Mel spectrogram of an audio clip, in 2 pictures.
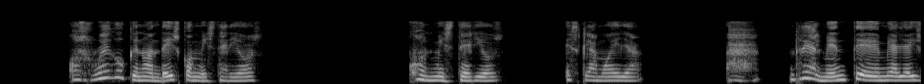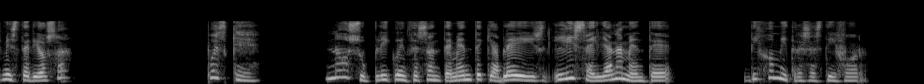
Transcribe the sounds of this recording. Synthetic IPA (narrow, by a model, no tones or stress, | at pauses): o̞srwe̞ɣ̞oke̞no̞ãnd̪e̞jsko̞nmist̪e̞ɾjos | kʰo̞nmist̪e̞ɾjo̞s | esklamo̞e̞ʎa | a | re̞almẽ̞nt̪e̞me̞aʎajzmist̪e̞ɾjo̞sa | pwe̞ske̞ | no̞osːuplikoinθe̞sant̪e̞mẽ̞nt̪e̞keaβle̞jzlisaiʎanamẽnt̪e̞ | d̪ixo̞mit̪ɾe̞s̬e̞st̪ifoɾ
